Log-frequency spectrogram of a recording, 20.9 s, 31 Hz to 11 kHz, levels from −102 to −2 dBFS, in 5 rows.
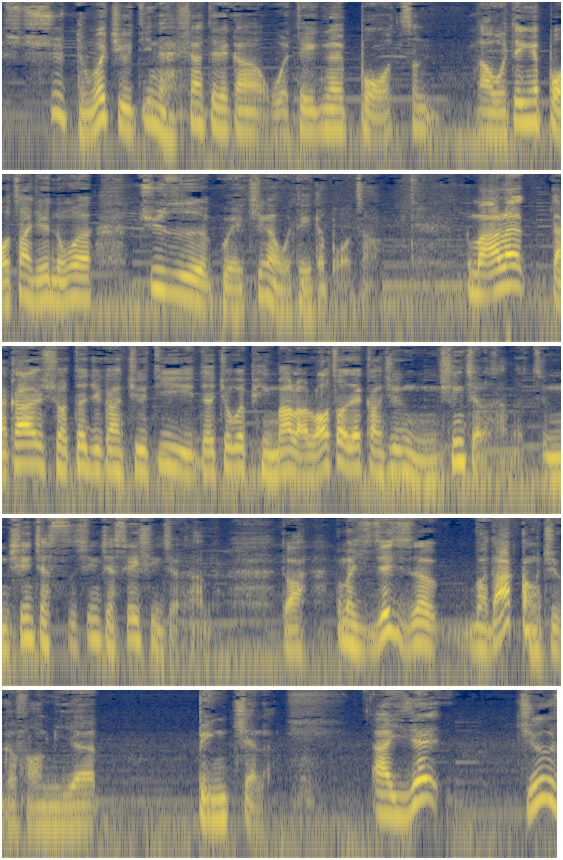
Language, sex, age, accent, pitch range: Chinese, male, 60-79, native, 110-150 Hz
